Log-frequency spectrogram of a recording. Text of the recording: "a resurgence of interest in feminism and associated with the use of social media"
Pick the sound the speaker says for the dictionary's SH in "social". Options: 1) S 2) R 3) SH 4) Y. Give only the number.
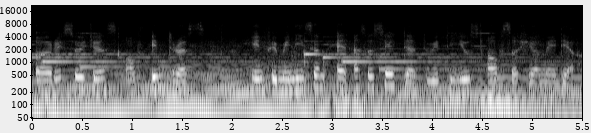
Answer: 3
